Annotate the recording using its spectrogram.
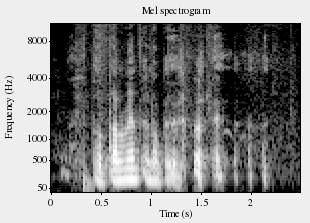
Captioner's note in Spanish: ríe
